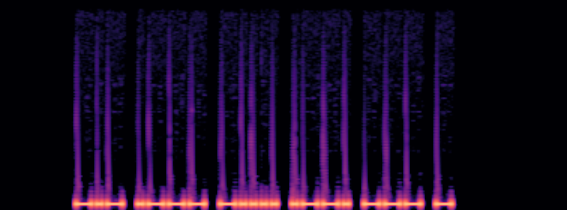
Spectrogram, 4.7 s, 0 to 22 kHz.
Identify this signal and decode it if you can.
Morse code, heard as a keyed tone, about 28 wpm, 700 Hz. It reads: KJ6POT
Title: USA Call Signs - 6 Characters - Repeated 2x - 28wpm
